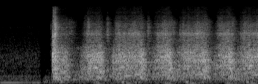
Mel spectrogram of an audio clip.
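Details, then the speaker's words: Riding lawn mower being hotwired without key; starter spins it in a quick uneven chug but it never fires. Crank no start, suspected lack of fuel, carb cleaner planned. "be H doesn't sound like it wants to start sounds like it's not getting fuel just need a little uh carb cleaner"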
